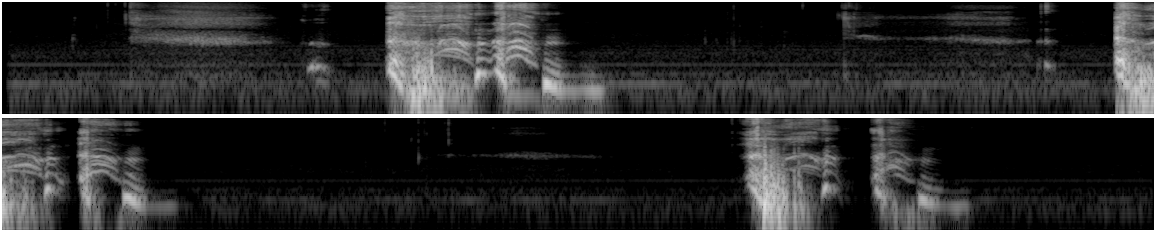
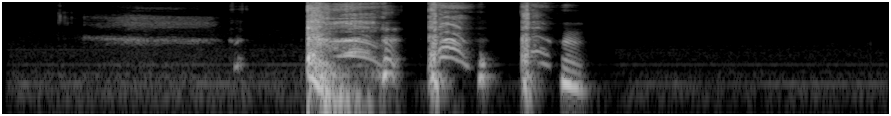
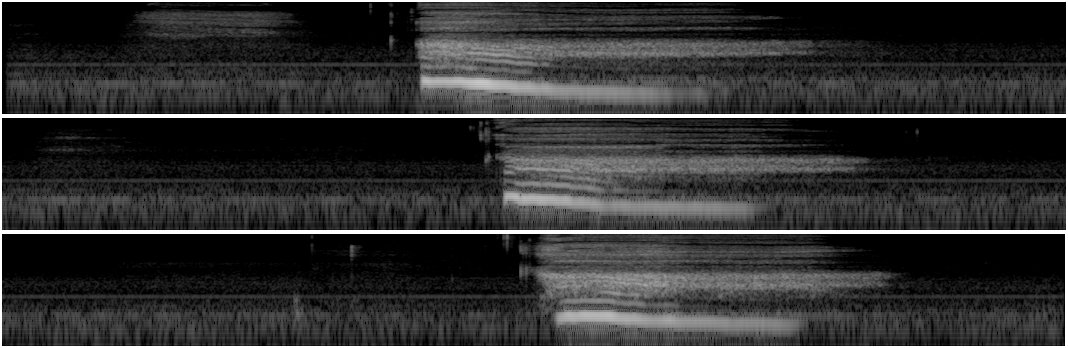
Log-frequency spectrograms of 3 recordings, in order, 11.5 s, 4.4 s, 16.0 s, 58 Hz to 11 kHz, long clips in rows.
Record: {"three_cough_length": "11.5 s", "three_cough_amplitude": 32768, "three_cough_signal_mean_std_ratio": 0.29, "cough_length": "4.4 s", "cough_amplitude": 32768, "cough_signal_mean_std_ratio": 0.31, "exhalation_length": "16.0 s", "exhalation_amplitude": 10321, "exhalation_signal_mean_std_ratio": 0.39, "survey_phase": "beta (2021-08-13 to 2022-03-07)", "age": "18-44", "gender": "Female", "wearing_mask": "No", "symptom_none": true, "smoker_status": "Never smoked", "respiratory_condition_asthma": false, "respiratory_condition_other": false, "recruitment_source": "Test and Trace", "submission_delay": "2 days", "covid_test_result": "Positive", "covid_test_method": "RT-qPCR", "covid_ct_value": 32.5, "covid_ct_gene": "S gene", "covid_ct_mean": 33.3, "covid_viral_load": "12 copies/ml", "covid_viral_load_category": "Minimal viral load (< 10K copies/ml)"}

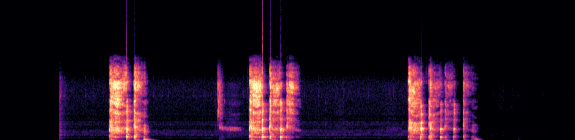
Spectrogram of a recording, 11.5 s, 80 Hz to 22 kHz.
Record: {"three_cough_length": "11.5 s", "three_cough_amplitude": 32768, "three_cough_signal_mean_std_ratio": 0.29, "survey_phase": "beta (2021-08-13 to 2022-03-07)", "age": "45-64", "gender": "Female", "wearing_mask": "No", "symptom_none": true, "smoker_status": "Never smoked", "respiratory_condition_asthma": false, "respiratory_condition_other": false, "recruitment_source": "REACT", "submission_delay": "1 day", "covid_test_result": "Negative", "covid_test_method": "RT-qPCR"}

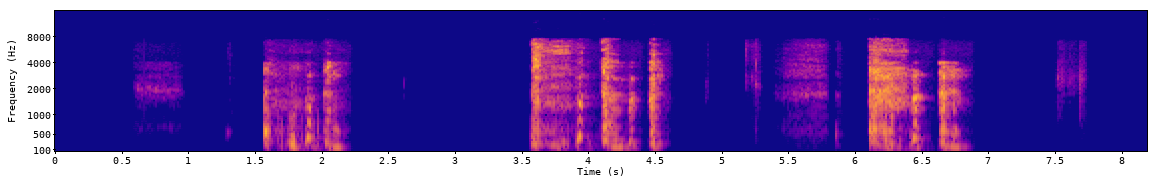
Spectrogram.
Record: {"three_cough_length": "8.2 s", "three_cough_amplitude": 29652, "three_cough_signal_mean_std_ratio": 0.3, "survey_phase": "beta (2021-08-13 to 2022-03-07)", "age": "45-64", "gender": "Female", "wearing_mask": "No", "symptom_cough_any": true, "symptom_runny_or_blocked_nose": true, "symptom_fatigue": true, "smoker_status": "Never smoked", "respiratory_condition_asthma": false, "respiratory_condition_other": false, "recruitment_source": "Test and Trace", "submission_delay": "3 days", "covid_test_result": "Positive", "covid_test_method": "LFT"}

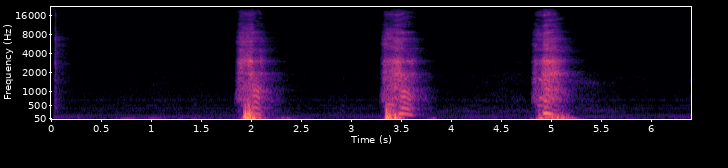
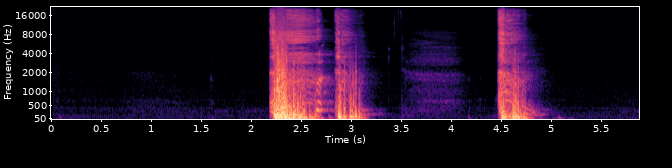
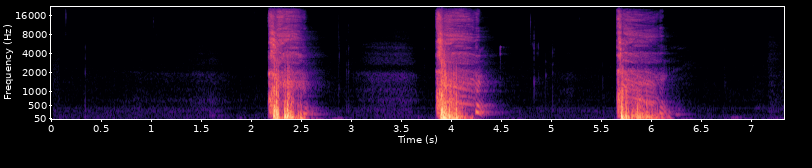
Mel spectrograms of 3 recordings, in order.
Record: {"exhalation_length": "6.4 s", "exhalation_amplitude": 8284, "exhalation_signal_mean_std_ratio": 0.26, "cough_length": "5.9 s", "cough_amplitude": 32768, "cough_signal_mean_std_ratio": 0.29, "three_cough_length": "7.3 s", "three_cough_amplitude": 32768, "three_cough_signal_mean_std_ratio": 0.23, "survey_phase": "beta (2021-08-13 to 2022-03-07)", "age": "18-44", "gender": "Female", "wearing_mask": "No", "symptom_cough_any": true, "symptom_runny_or_blocked_nose": true, "symptom_sore_throat": true, "symptom_fatigue": true, "symptom_headache": true, "symptom_other": true, "smoker_status": "Never smoked", "respiratory_condition_asthma": false, "respiratory_condition_other": false, "recruitment_source": "Test and Trace", "submission_delay": "1 day", "covid_test_result": "Negative", "covid_test_method": "RT-qPCR"}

